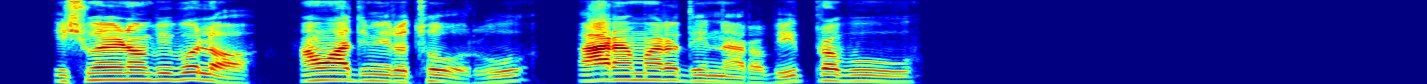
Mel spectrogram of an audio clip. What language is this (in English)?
Mahasu Pahari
